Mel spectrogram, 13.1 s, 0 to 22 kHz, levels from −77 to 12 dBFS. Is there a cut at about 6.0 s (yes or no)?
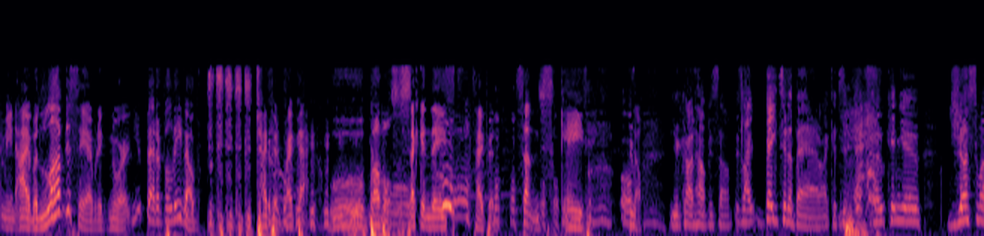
yes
